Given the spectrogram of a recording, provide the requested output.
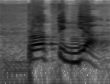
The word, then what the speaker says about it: प्रतिज्ञा: प्रतिज्ञा, ती में बड़ी की मात्रा नहीं होता, ती में छोटी की मात्रा, प्रतिज्ञा।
